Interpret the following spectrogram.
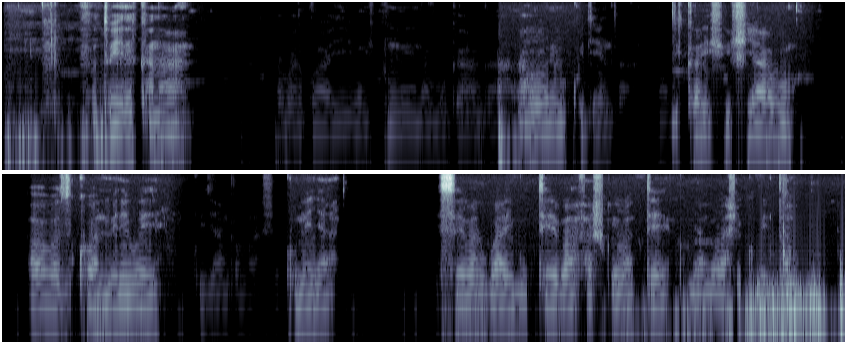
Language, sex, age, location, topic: Kinyarwanda, male, 25-35, Nyagatare, health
